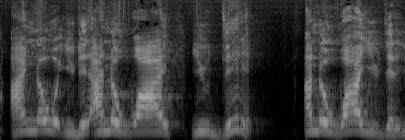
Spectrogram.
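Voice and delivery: insistent, seeing right through the lie; forceful confrontation. Acted. Preacher voices God confronting Sarah.

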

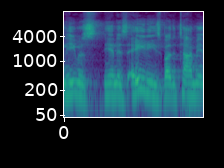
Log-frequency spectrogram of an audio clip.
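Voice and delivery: ordinary talk

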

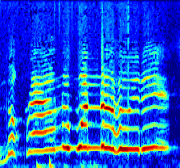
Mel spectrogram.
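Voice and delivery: very high, loud, on one note; exaggerated octave-jumping prayer voice; mock praying voice. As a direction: hoist it up into a silly high monotone. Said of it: "their voice goes up six octaves".

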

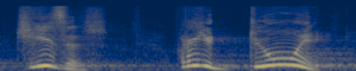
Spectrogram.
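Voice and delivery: high, loud, disbelieving Peter voice; astonished Peter. Retold or imitated. Preacher voicing Peter shocked at Jesus, high and loud. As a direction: Peter gasping at his master, alarmed. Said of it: "It's like Peter saying".

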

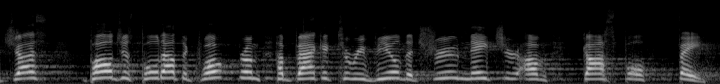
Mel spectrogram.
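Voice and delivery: loud, high preaching to the congregation; full-force preaching. Acted. Preacher pressing the point on faith, full force. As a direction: drive it home from the pulpit.

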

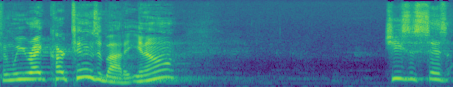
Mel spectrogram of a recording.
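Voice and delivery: ordinary talk, nothing marked

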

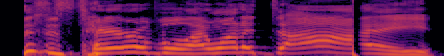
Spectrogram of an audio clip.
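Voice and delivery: hammed-up tantrum wail; despairing Jonah. Jonah wailing over his withered plant.

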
